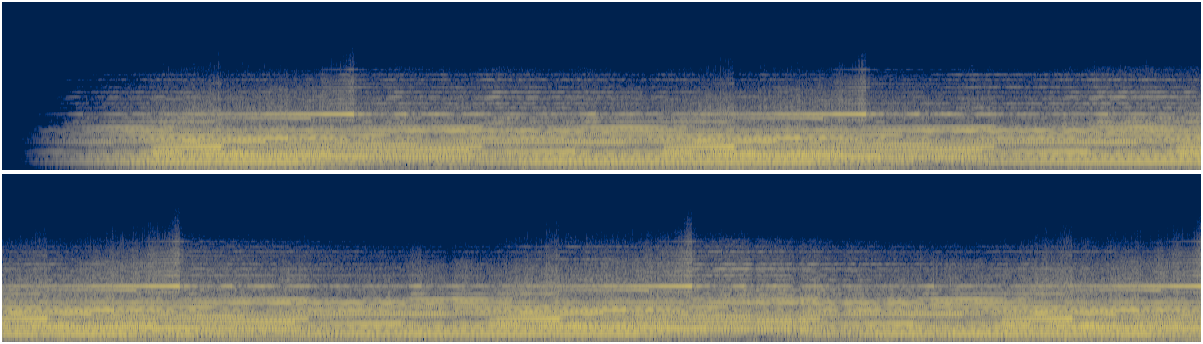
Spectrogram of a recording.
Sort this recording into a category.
Music > Other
